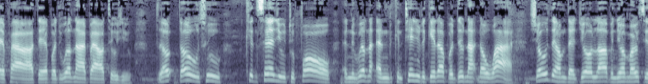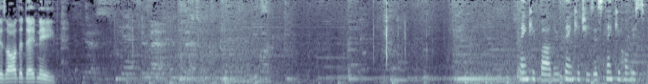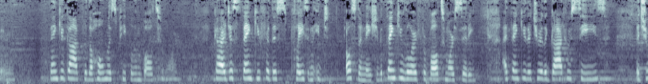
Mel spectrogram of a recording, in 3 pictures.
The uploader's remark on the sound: This recording will bring you into our gathering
